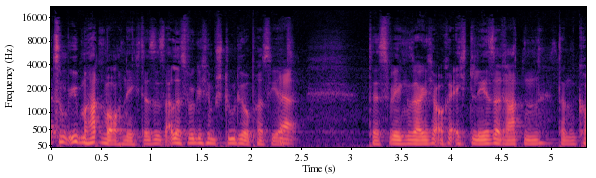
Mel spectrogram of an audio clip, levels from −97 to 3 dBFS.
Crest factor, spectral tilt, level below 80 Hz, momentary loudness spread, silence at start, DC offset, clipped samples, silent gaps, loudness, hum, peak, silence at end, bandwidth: 18 dB; -6 dB/octave; -56 dBFS; 8 LU; 0 s; under 0.1%; under 0.1%; none; -32 LUFS; none; -12 dBFS; 0 s; 17 kHz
